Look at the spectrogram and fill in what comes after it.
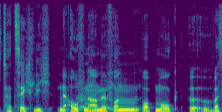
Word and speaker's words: Moog: It's originally a Dutch name, and in, in Holland you would pronounce it Moch. Now that's a little bit too much to expect people to do here. Uh, in Germany, uh, it's a fairly common name, and there it's pronounced Moog.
